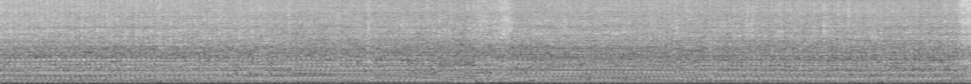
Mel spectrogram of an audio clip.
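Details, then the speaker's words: Rat rod on straight open headers, timing set roughly, running on almost full choke: a loud, lumpy idle that surges and sags unevenly; carburetor fault suspected, rebuild kit needed, too little fuel in one place and too much elsewhere. "it runs it runs it runs it runs it doesn't run smooth uh there's prob that carburetor is probably going to need to come apart I'm going to have to order a rebuild kit for it there's probably something in that carburetor that's not working"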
